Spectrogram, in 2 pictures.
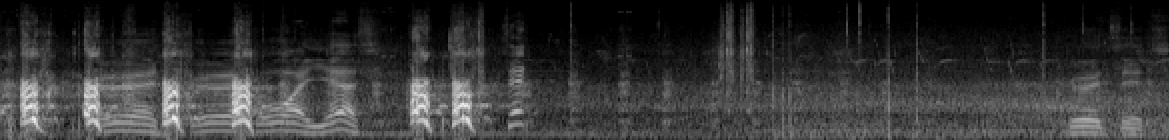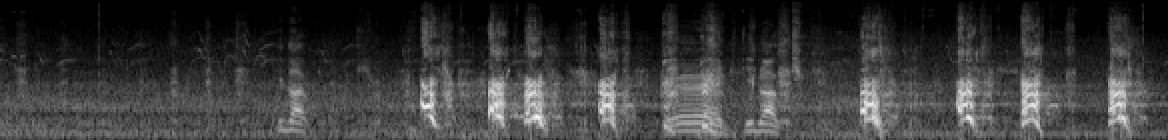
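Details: German Shepherd trained to bark on and off on command: bursts of rapid barks mixed with wavering whines, a quiet pause in the middle, then a second steady series of barks, with a handler speaking briefly.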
